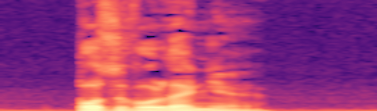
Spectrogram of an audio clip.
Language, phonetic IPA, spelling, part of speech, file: Polish, [ˌpɔzvɔˈlɛ̃ɲɛ], pozwolenie, noun, Pl-pozwolenie.ogg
